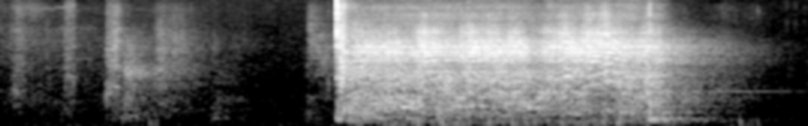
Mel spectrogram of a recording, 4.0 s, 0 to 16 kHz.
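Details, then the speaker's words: 1962 Mercury abandoned 30 years, first start after a new solenoid, fuel poured in to prime, original spark plugs and distributor cap: short crank, catches, roars about 1.5 seconds and fades out running only on primed fuel. "It sped up for a second do you hear that"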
